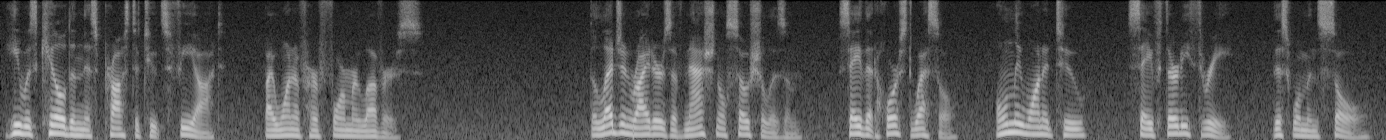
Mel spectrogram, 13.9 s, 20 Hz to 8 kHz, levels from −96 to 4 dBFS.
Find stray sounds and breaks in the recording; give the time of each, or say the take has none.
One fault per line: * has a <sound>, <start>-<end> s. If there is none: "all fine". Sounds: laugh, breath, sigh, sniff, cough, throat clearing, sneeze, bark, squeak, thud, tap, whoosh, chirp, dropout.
all fine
